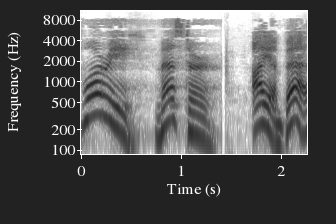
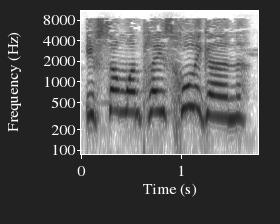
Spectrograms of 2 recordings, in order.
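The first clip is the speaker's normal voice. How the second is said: overacted anime dub; 8 semitones higher, 5 dB louder than usual. Master gives loud comic warning.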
